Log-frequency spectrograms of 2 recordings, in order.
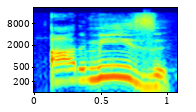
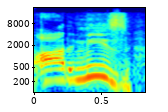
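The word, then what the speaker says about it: armies: ना बॉयज नहीं बॉयज आर्मीज देख रहे हो आर्मीज हल्का सा ज का साउंड हो रहा है देख पा रहे हैं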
